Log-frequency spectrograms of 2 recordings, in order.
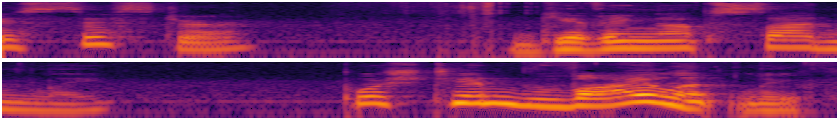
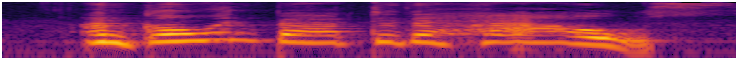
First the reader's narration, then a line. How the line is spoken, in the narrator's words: the boy cried, appealing to Stuart with his frightened eyes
